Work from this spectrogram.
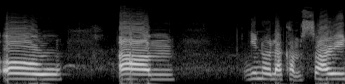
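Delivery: mock sudden apologetic tone. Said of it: "he will change his tone so fast".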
